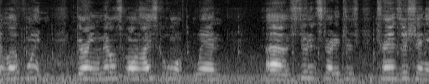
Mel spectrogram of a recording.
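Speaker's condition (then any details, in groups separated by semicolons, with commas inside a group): Low tone cerebral palsy; spasticity controlled by medicine, worse when cold, nervous, excited; able to communicate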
